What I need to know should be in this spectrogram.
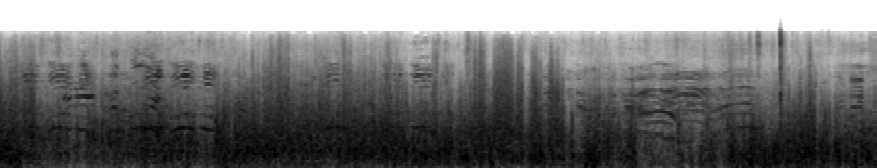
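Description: Wind blows steadily across an open outdoor field.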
